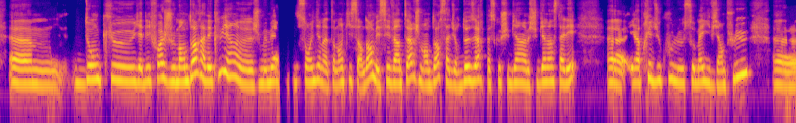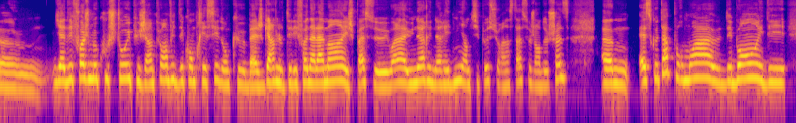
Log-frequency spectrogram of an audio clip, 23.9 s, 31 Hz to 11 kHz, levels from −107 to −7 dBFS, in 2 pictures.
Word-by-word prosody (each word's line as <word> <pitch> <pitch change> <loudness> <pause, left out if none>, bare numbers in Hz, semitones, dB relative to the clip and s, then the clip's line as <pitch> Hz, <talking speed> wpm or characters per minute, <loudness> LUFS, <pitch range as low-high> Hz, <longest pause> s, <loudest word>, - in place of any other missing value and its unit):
Hem, 200 -3 +2 0.4
donc, 240 +4 0
heu, 230 -2 +1
il 220 - -3
y - - +1
a 210 - +3
des 225 +1 -2
fois, 260 +3 +1
je 225 -2 0
m'endors 230 +9 +5
avec 225 +3 +3
lui, 365 0 +4
hein, 285 -4 0
heu, 195 -2 0
je 205 +2 -6
me 200 - -1
mets 220 - +1
à 225 - +1
côté 220 0 -12
de - - -15
son 225 -1 -4
lit 230 +2 0
en - - -4
attendant 195 +3 -4
qu'il 230 +1 -7
s'endorme, 230 +4 0
et - - +3
c'est 225 +4 -2
20:00, 210 +6 +1
je 235 - -3
m'endors, 210 +7 -2
ça 215 - -3
dure 190 -2 -5
2 230 +4 +3
heures 240 -1 0
parce 210 -1 -7
que 220 - -6
je - - -4
suis 210 - -5
bien 210 -2 -1
je 190 - -6
suis 200 0 -9
bien 220 0 +1
installée. 220 - 0 0.5
Heu, 220 - +3 0.3
et 215 - +1
après 215 +5 0
du 235 0 -1
coup, 255 +3 -5
le 215 -3 -1
sommeil 215 +1 -2
il - - -2
vient 185 0 -5
plus. 295 - +3 0.3
Hem, 170 -7 -2 0.2
il 220 - -6
y 235 - +7
a - - +6
des 245 +1 0
fois, 265 +1 +4
je 255 - +2
me 255 - +3
couche 245 0 -3
tôt 255 0 0
et 255 - +2
puis 230 0 -4
j'ai 200 -1 0
un 205 +1 -1
peu 240 +3 -5
envie 240 0 0
de 210 - -6
décompresser 225 +1 -4
donc, 195 0 -6
heu, 195 -2 -3
beh, 180 0 +1
je 180 - -4
garde 220 0 +4
le 205 -4 +1
téléphone 205 +1 -2
à 200 - +5
la 205 0 +4
main 225 +2 +3
et 200 -4 +3
je 190 - -4
passe, 205 +1 -3
heu, 180 -1 +3
voilà, 205 +2 +2
1-1,5, 205 0 0
un 195 - -4
petit 205 - -11
peu 220 +3 -6
sur 200 -4 -12
Insta, 190 +5 -8
ce 210 -1 -13
genre 180 -1 -8
de 185 - -7
choses. 260 +6 -3 0.5
Hem, 205 -3 +3 0.2
est-ce 230 0 +3
que 260 - -4
tu 335 - +2
as 350 - +3
pour 265 -8 -6
moi, 265 +1 +4
heu, 215 -2 -1
des 220 +3 -2
bons 255 +4 +4
et 240 - +2
des 215 0 -2
220 Hz, 275 wpm, -20 LUFS, 200-235 Hz, 0.5 s, y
